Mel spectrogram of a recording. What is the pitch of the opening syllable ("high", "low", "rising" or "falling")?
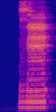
high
